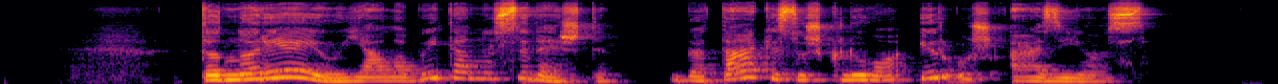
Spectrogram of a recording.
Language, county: Lithuanian, Panevėžys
